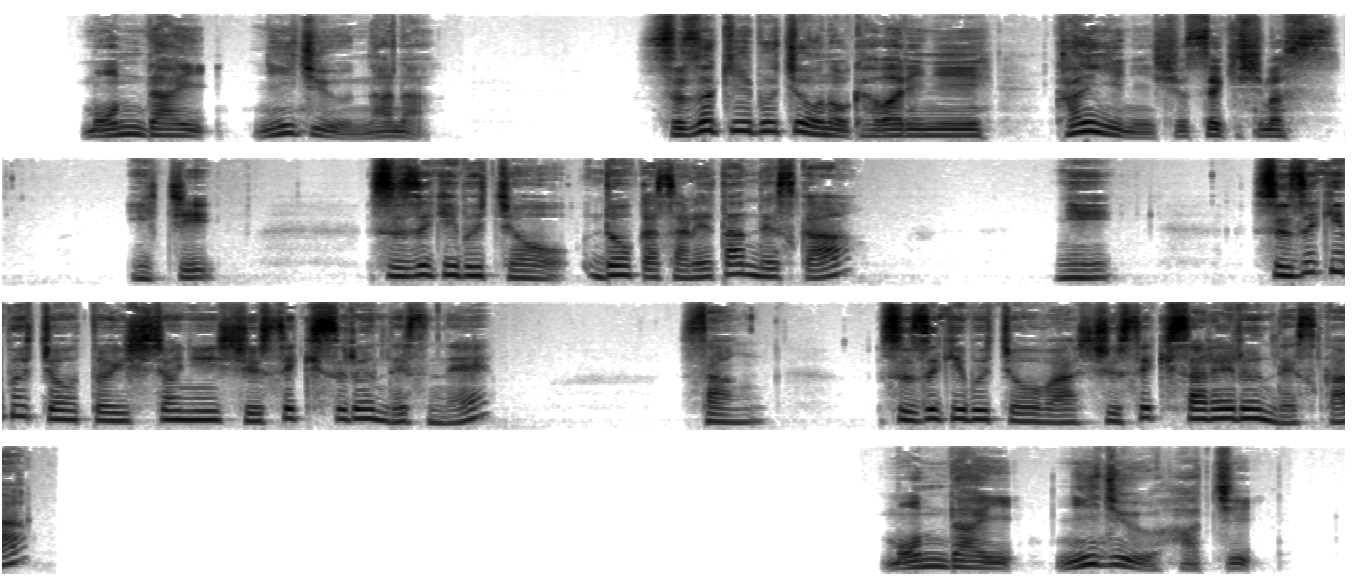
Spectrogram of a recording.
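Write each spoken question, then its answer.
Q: 鈴木部長の代わりに会議に出席します。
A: 2: 鈴木部長どうかされたんですか?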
